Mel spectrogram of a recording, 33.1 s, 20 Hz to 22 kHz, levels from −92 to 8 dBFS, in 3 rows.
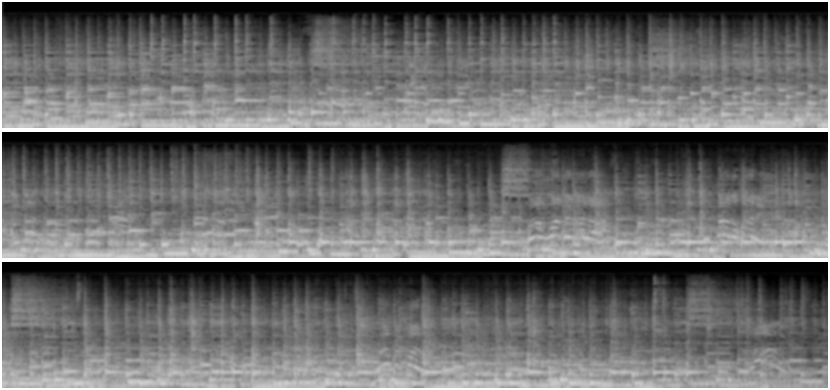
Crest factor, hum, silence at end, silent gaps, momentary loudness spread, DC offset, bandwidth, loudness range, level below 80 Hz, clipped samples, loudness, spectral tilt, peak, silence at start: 12 dB; none; 0 s; none; 2 LU; under 0.1%; 14.5 kHz; 1 LU; -24 dBFS; under 0.1%; -15 LUFS; -6 dB/octave; -2 dBFS; 0 s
